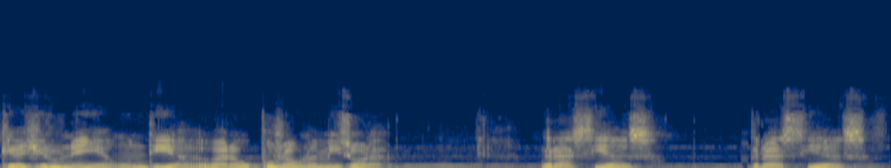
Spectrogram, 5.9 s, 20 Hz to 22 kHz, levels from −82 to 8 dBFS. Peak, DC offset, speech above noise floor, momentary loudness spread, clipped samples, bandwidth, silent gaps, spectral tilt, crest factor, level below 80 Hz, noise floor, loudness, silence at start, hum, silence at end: -4 dBFS; under 0.1%; 28 dB; 7 LU; under 0.1%; 9.8 kHz; none; -5 dB/octave; 16 dB; -70 dBFS; -47 dBFS; -19 LUFS; 0 s; none; 0.15 s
